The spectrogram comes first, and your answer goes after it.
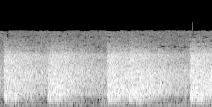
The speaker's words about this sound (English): I keep shooting, but they don't stop.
